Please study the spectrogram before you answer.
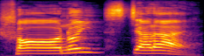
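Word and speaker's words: শনৈশ্চরায়: এই সনৈ শ্চাড়ায়, সনৈ উচ্চারণ করে তারপরে শ্চাড়ায়, প্রোনাউন্সিয়েশন সঠিক হবে ওং ঐং হ্রিং শ্রিং সনৈ শ্চাড়ায় 108 বার।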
